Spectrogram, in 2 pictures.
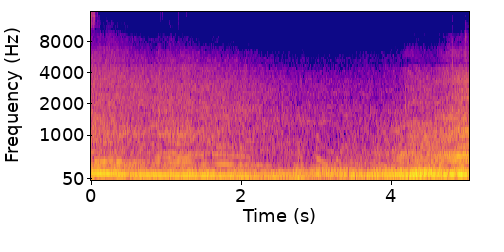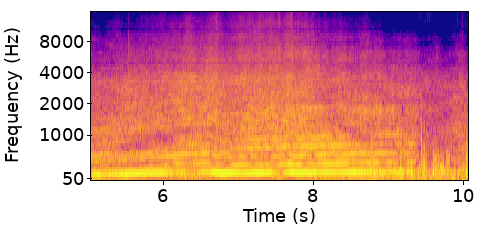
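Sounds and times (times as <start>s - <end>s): sports car engine revving: 4.0s - 9.5s.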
